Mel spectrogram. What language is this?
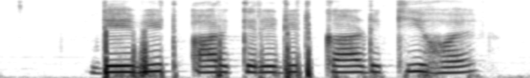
Magahi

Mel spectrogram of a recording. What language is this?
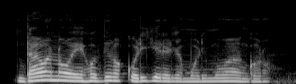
Kikuyu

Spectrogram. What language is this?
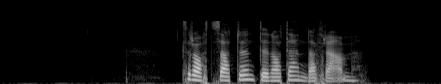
Swedish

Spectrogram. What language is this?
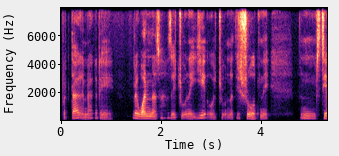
Loxicha Zapotec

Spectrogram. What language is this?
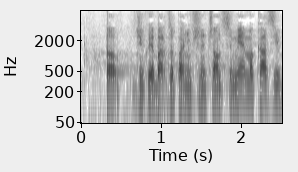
Polish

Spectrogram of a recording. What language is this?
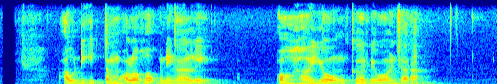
Sundanese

